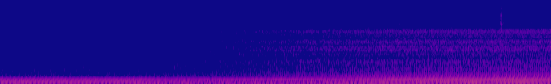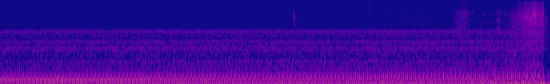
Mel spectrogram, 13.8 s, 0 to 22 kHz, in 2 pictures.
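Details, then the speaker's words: Fender Super Champ XD tube/solid-state combo amp with original tubes, about 15 years old, once warmed up. A constant low buzzing hum with faint static hiss, unchanged by volume; cause unknown, with preamp tube and speaker suspected. "so what I'm going to do is go ahead and switch the amp on and you'll notice when it warms up you'll hear that distinct static kind of sound coming from the amplifier so we'll go ahead and give it a shot"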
